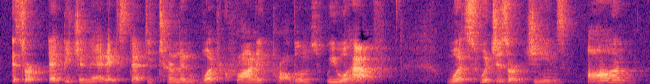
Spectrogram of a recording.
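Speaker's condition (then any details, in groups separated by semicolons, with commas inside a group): No condition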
